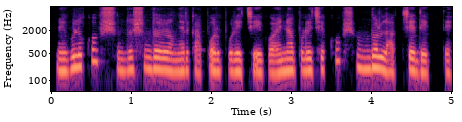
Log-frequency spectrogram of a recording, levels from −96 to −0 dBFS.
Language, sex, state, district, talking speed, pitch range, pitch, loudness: Bengali, female, West Bengal, Jhargram, 165 wpm, 170-200 Hz, 180 Hz, -27 LUFS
